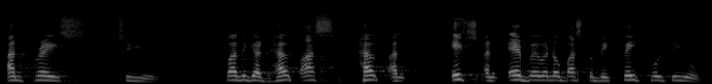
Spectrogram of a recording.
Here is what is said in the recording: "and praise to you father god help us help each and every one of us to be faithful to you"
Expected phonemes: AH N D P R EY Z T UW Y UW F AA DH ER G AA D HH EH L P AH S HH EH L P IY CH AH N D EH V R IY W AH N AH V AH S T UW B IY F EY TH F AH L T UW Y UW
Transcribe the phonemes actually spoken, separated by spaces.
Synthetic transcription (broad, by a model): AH N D P R EY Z T UW Y UW F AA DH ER G AA D HH EH L P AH S HH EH L P IY CH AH N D EH V R IY W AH N AH V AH S T UW B IY F EY T F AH L T UW Y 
